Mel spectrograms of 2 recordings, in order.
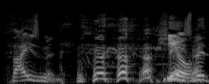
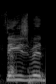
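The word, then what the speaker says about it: Theismann: Pitzer Heisman and Heisman I was corrected thyman theeman doesn't rhyme with Heisman I asked Joe that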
